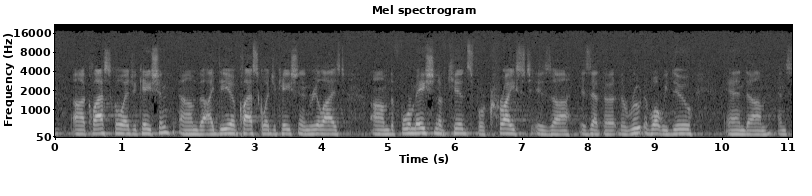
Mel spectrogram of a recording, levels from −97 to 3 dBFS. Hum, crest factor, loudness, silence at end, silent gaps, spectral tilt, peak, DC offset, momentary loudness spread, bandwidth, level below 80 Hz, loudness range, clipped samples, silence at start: none; 18 dB; -34 LUFS; 0 s; none; -5 dB/octave; -14 dBFS; under 0.1%; 8 LU; 17.5 kHz; -70 dBFS; 3 LU; under 0.1%; 0 s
